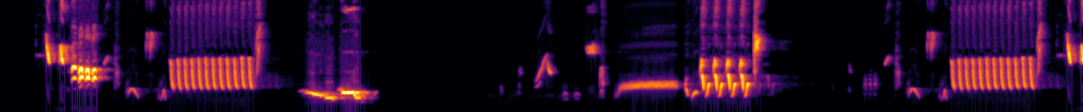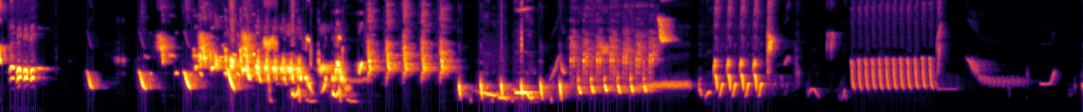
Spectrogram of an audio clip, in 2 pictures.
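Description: Songbirds chirping and trilling in short phrases with silent gaps between them, busier for several seconds past the middle. One buzzy pulsed trill comes back three times.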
